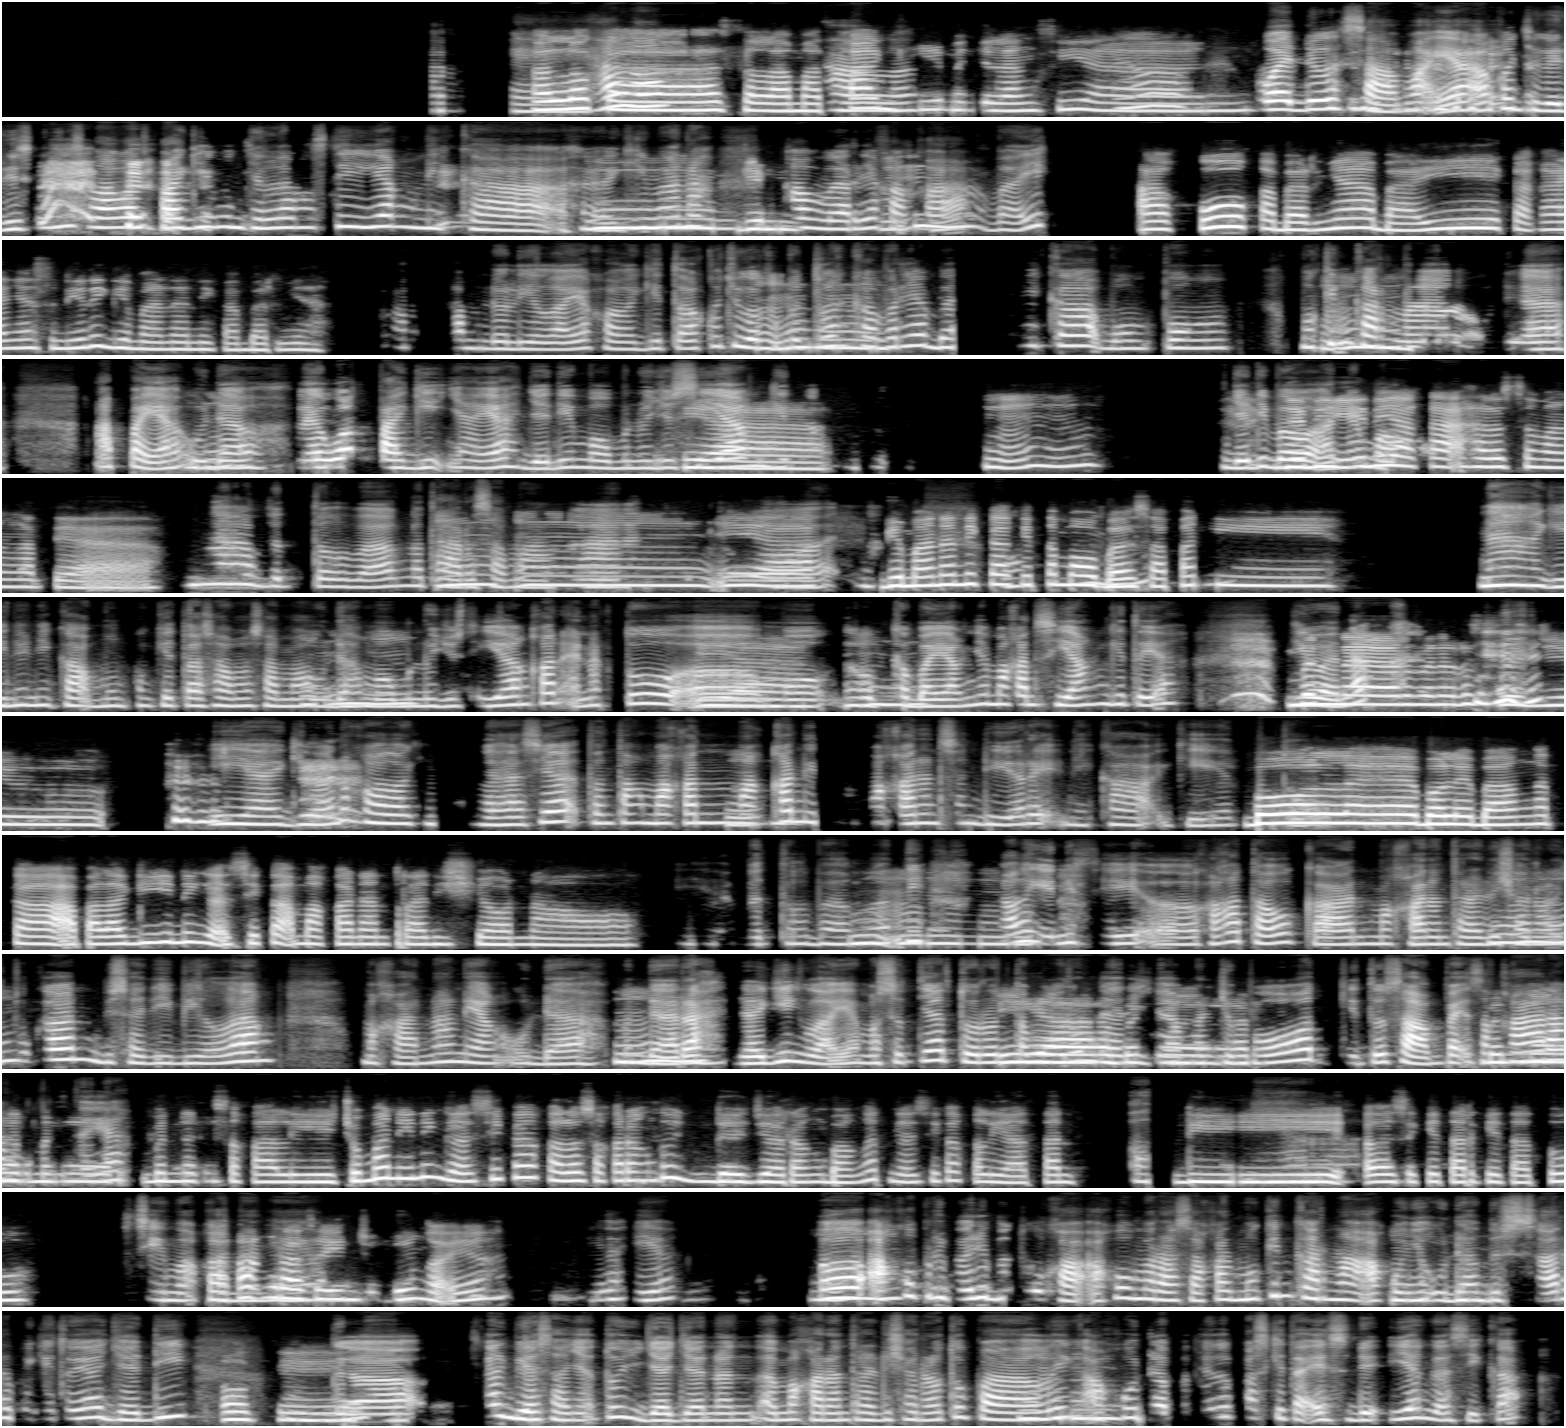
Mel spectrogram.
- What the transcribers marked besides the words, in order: distorted speech; laugh; chuckle; background speech; laugh; chuckle; other background noise
- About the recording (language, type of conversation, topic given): Indonesian, unstructured, Menurut kamu, makanan tradisional apa yang harus selalu dilestarikan?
